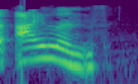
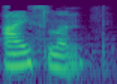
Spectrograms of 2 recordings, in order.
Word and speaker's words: Islands: 这个 Islands 这个要特别注意一下，有很多的同学呢会把它念错，会念成 Iceland, 其实不是哦，中间的这个 S 是不发音的， The S is silent, 只是不发音的意思。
